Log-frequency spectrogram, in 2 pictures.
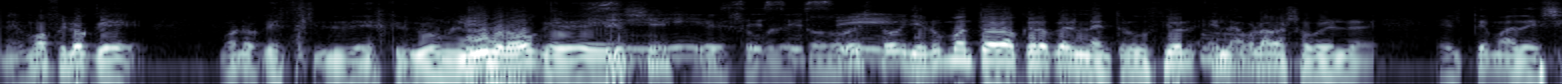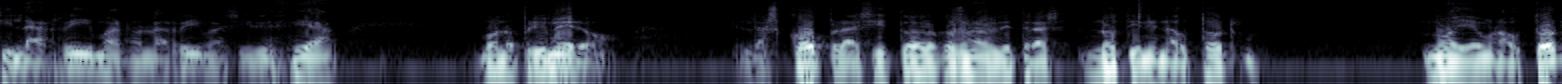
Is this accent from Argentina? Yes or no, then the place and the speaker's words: no; Madrid, Community of Madrid, Spain; el país en el que vivo y conocer una realidad que yo, como burgués castellano y de Madrid, no conocería de otra manera.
